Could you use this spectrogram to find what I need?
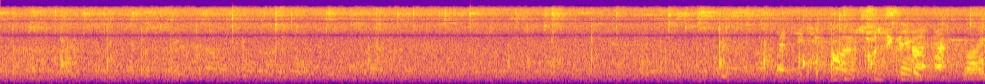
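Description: Horses' hooves clop on a paved road.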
